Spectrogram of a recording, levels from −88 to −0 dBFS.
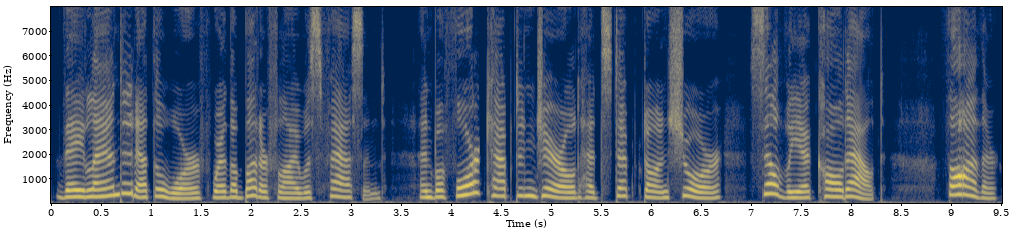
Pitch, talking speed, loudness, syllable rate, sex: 265 Hz, 140 wpm, -18 LUFS, 4.5 syllables/s, female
